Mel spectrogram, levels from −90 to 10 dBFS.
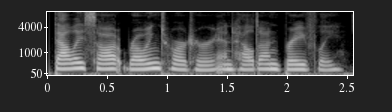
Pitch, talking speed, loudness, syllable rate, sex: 195 Hz, 235 wpm, -17 LUFS, 6.3 syllables/s, female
